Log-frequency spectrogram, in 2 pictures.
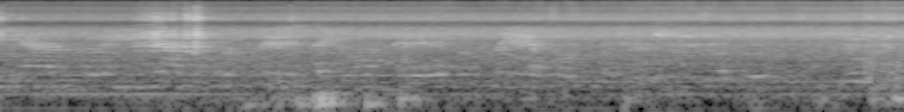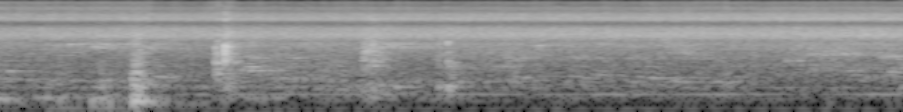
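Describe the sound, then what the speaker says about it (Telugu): Broccoli masala curry being stirred in a pan after simmering, with a soft steady sizzle and scattered scraping and clinking of a spoon against the pan, close up with no talk. "మరొకసారి కలుపుకుందాం"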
